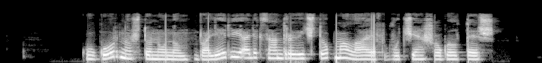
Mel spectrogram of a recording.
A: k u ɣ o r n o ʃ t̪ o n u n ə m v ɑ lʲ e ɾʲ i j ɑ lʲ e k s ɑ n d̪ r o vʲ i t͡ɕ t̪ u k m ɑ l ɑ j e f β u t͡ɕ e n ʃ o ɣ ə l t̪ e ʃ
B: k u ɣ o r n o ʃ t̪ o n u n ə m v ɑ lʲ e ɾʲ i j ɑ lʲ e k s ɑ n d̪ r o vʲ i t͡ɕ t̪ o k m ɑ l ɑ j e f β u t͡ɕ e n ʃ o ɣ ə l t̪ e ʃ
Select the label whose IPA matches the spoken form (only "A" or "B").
B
